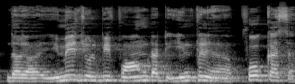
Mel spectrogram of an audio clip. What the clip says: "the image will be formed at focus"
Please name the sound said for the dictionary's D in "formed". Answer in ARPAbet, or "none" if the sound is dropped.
D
